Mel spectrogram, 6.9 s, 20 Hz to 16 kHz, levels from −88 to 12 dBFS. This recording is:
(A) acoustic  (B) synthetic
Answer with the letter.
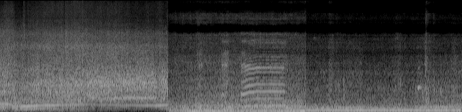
B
